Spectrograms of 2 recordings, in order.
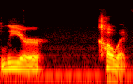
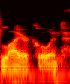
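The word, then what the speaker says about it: Lyor Cohen: by the name of leer cohen it's it's it's easy to pronounce his name as liar cohen it's like a running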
